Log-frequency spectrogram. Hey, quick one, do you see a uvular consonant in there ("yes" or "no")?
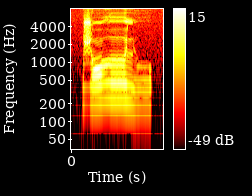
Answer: no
